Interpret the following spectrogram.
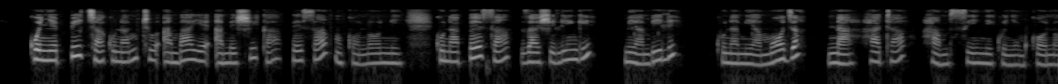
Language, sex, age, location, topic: Swahili, female, 25-35, Nakuru, finance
